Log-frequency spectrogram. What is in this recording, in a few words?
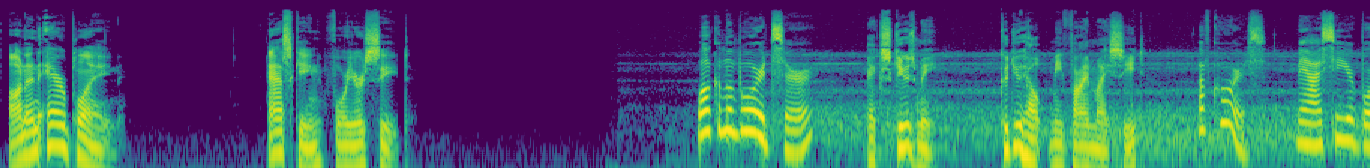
travel english sample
